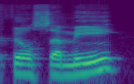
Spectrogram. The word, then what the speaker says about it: Filsaime: They could take another high school safety, Xavier Filsaime. They could also. – I'm glad you're saying that name. So now I know how to pronounce it correctly because we've been butchering that joker for 2 weeks.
